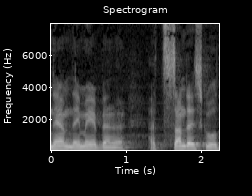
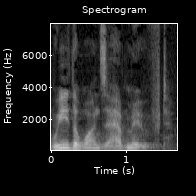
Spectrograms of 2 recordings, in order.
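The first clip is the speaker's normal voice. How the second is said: usual speaking voice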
